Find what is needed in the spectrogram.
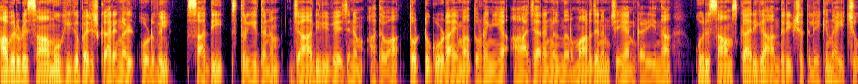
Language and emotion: Malayalam, neutral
